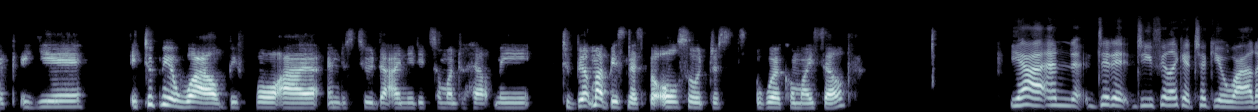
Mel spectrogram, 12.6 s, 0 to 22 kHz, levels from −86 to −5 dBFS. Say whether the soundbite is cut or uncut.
cut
